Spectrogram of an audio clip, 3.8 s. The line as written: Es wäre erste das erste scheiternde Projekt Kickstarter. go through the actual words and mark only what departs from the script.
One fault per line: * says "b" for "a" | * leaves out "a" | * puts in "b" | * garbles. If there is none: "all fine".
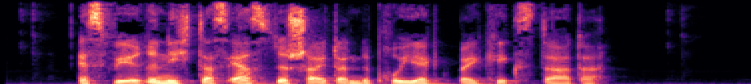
* says "nicht" for "erste"
* puts in "bei"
